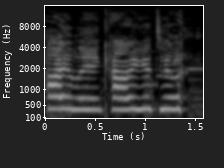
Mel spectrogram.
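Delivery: very high, put-on generic girly voice. Showing a generic girl voice greeting Link: generic girl voice. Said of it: "generic girl voice".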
